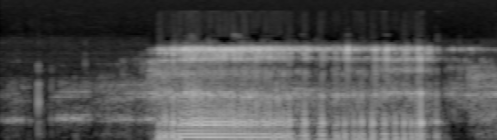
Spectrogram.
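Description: A loud, throaty growling vocal sound lasting about two seconds, strongest from under a second in until just after the end.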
